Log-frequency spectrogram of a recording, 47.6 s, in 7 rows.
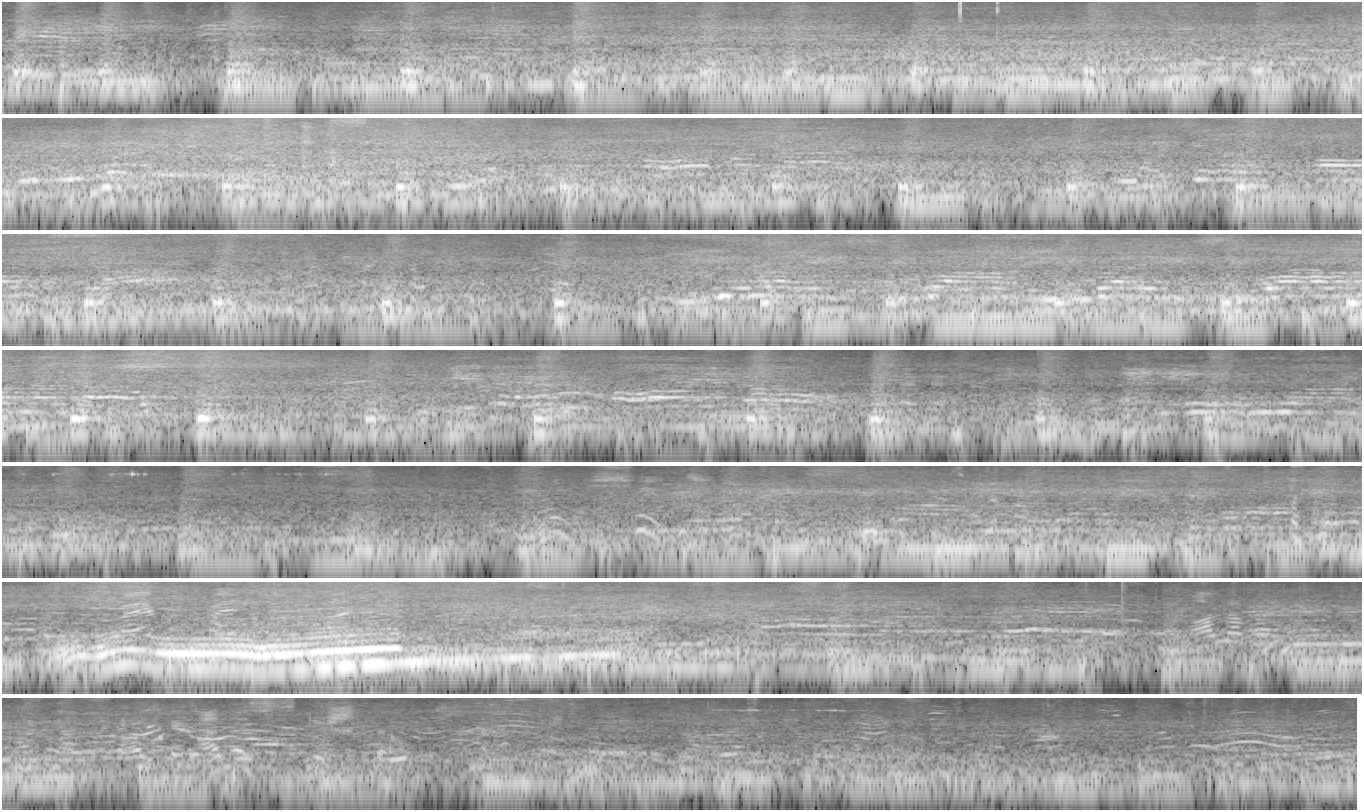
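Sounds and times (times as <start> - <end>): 
live music at Stadtfest: 0.0 - 47.4.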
